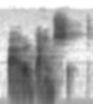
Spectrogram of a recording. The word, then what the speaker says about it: paradigm shift: are saying Paradigm Shift of course the spellings don't follow the pronunciation but this is how we pronounce it Paradigm Shift you can use this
